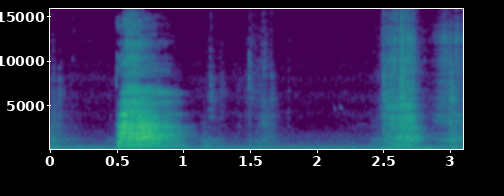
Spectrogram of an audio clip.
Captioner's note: Adelpha sighs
